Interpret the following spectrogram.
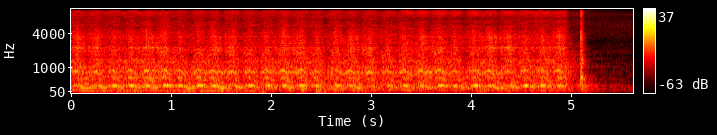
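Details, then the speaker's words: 1954 Cadillac, 12V battery borrowed from a 59, gas poured in: starter cranks steadily but engine won't start; possibly flooded, suspected no spark from damaged spark plug wires, one severed. "Yeah, I'm probably not getting any spark. Some of those wires are shot. Not going to go."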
